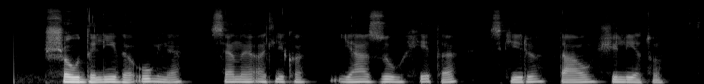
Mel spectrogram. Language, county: Lithuanian, Vilnius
